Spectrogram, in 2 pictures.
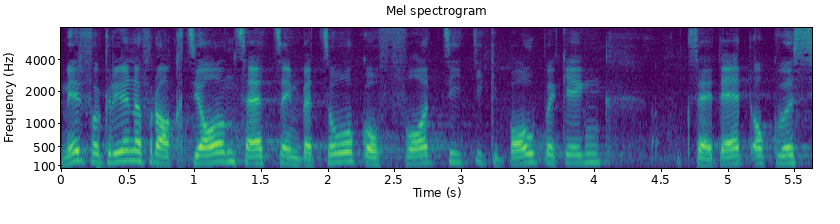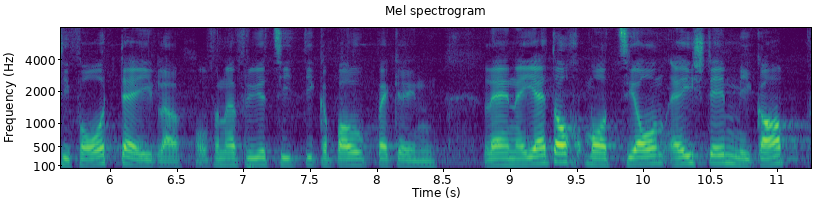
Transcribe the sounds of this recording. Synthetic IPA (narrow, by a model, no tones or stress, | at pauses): mɪːɾfɔɡɾyənəfɾɑkt͡sjoːnsɛt͡səɪmbɛt͡suːɡ̥ʊffɔːɾt͡sit̪iɡib̥ɔwb̥ɛɡ̥ɪn | kseːd̪ɛɾtokʋʏsifɔːɾtɛɪlə̰ʊ̰fənəfɾyːət͡sit̪iɡ̥əbowb̥ɛɡɪn | lɛːnəjɛd̪ɔχmɔt͡sjoːnʔɛɪʃtɪmːiɡɑp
